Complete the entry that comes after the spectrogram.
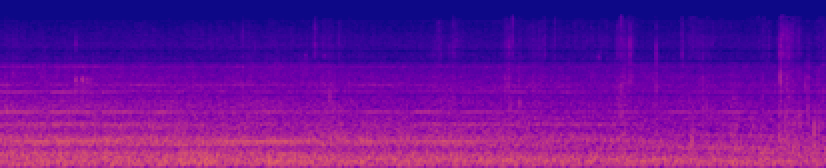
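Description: BNSF diesel freight locomotive passing with a steady low rumble and whining tones that fade about halfway through as it moves off. The loaded coal hopper cars behind it go on rumbling by.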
